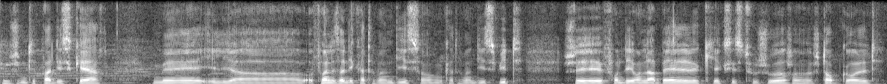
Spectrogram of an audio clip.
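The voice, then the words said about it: German accent speaking French. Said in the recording (French): “à ton accent, on devine que tu n'es pas ... je, suis, allemand.”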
